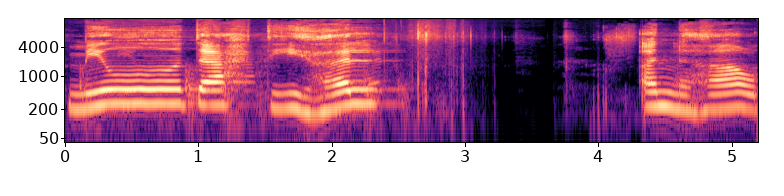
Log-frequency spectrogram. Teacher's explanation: من تحتها الانہار میں اگر آپ وقف کر رہے ہیں تو اس صورت میں آپ نے را کو پر پڑھنا ہے، ادروائز را کی پیش پڑھ رہے ہیں ملا کے کلما کے ساتھ تب بھی را کو پر ہی پڑھا جائے گا۔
